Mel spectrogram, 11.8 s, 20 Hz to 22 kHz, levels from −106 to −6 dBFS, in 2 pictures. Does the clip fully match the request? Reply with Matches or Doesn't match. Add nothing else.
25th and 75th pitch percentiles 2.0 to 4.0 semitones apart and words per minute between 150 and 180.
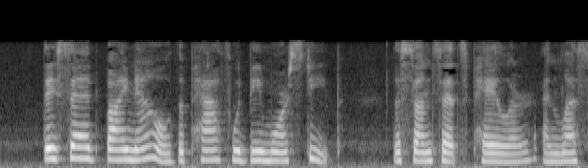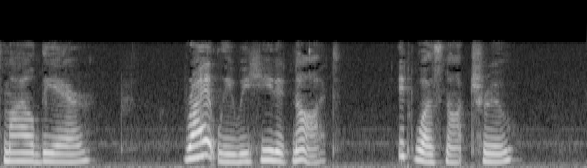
Doesn't match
